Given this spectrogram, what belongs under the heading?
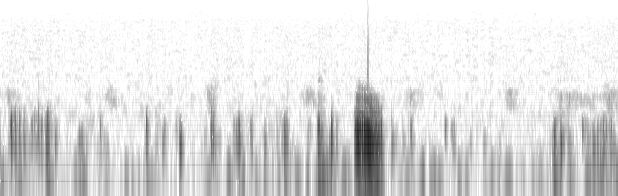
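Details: Fit adult male, stethoscope on the abdomen during digestion after a meal of pastry, chicken, curry, bread, milk, eggs and pasta: frequent gurgles and bubbling clicks with one louder growl midway; active bowel sounds.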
